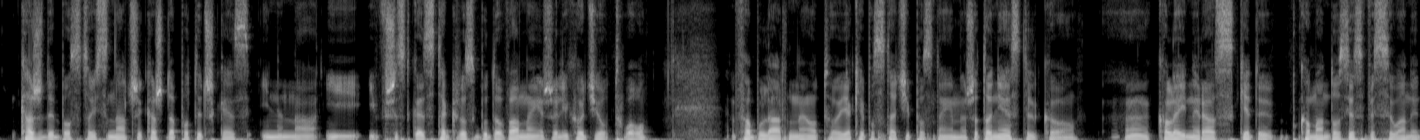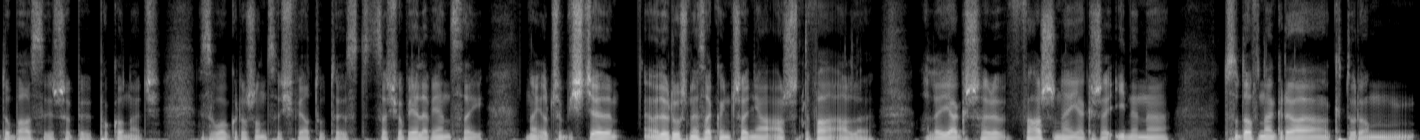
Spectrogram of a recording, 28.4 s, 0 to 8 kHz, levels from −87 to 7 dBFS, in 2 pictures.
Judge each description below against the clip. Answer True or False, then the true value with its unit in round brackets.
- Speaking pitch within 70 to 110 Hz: True (100 Hz)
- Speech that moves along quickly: False (135 wpm)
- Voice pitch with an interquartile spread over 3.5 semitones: False (3.2 semitones)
